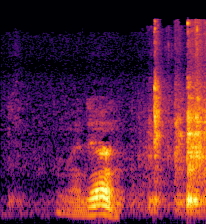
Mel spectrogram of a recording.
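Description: Mostly near silence, broken about a second in by a short wordless vocal sound from a man. Near the end come a few sharp clicks as a cardboard box is cut open with a single scissor blade.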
